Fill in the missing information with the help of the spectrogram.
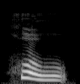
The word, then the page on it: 货物: huò wù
